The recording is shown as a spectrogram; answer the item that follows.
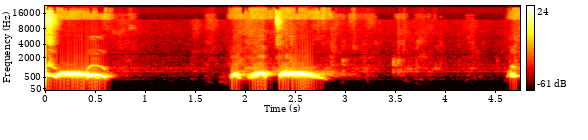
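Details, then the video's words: Live cooing of a Spotted dove, 'โยน 2 กุก' song style. One drawn-out low coo is followed after a pause by a stuttering double coo that runs into a longer, wavering note. Quiet stretches separate the phrases. "โยน 2 กุก คารมเด็ด เสียงนกเขาใหญ่ ขันสด"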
